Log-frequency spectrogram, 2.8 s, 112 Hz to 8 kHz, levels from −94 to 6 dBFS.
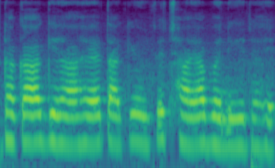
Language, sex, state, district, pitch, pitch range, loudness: Hindi, female, Chandigarh, Chandigarh, 210 Hz, 205-220 Hz, -17 LUFS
